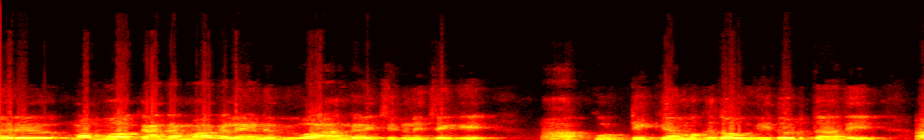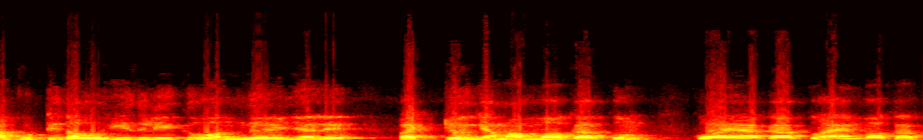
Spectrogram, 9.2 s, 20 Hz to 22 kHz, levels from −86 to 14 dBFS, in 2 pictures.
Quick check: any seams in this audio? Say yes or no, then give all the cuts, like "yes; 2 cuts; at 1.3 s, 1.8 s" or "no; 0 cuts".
no; 0 cuts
